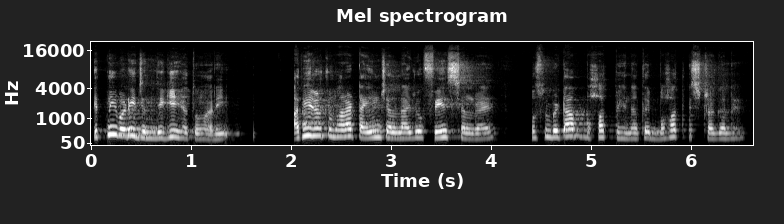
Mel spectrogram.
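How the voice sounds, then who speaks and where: Fairly quick and high-pitched with a dark tone, a man runs an online chemistry exam-prep lecture. He motivates students like a father, calling them "beta" and drilling the main points over and over, in an echoey room with long reverb.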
